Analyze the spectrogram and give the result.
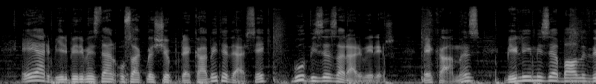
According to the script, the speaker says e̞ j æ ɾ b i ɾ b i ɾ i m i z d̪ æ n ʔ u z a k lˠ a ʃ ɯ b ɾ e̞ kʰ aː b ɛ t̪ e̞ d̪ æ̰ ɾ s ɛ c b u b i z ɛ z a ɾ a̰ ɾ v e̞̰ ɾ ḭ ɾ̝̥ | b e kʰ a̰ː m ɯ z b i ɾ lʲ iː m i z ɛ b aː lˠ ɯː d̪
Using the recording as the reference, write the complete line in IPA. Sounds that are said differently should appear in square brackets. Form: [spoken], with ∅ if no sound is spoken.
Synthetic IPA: e̞ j æ ɾ b i ɾ b i ɾ i m i z d̪ æ n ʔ u z a k lˠ a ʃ ɯ [p] ɾ e̞ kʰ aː b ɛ t̪ e̞ d̪ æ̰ ɾ s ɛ c b u b i z ɛ z a ɾ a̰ ɾ v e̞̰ ɾ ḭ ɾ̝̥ | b e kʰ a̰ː m ɯ z b i ɾ lʲ iː m i z ɛ b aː lˠ [ɯ] d̪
